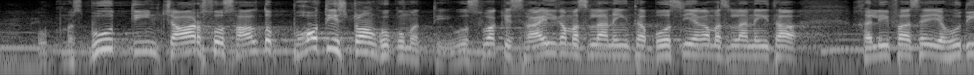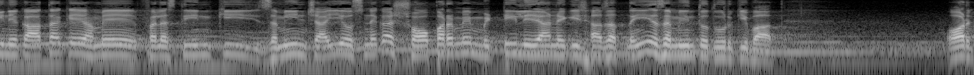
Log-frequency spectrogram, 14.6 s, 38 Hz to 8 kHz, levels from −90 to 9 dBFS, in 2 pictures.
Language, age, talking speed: Urdu, 30-49, 220 wpm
